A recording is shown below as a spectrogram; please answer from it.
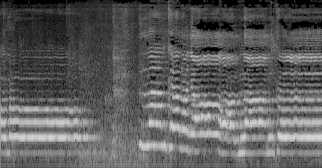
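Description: A lone woman's voice singing a slow, unaccompanied Csángó folk song, long held notes with ornamented turns, breaking off for a breath about two seconds in before going on.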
